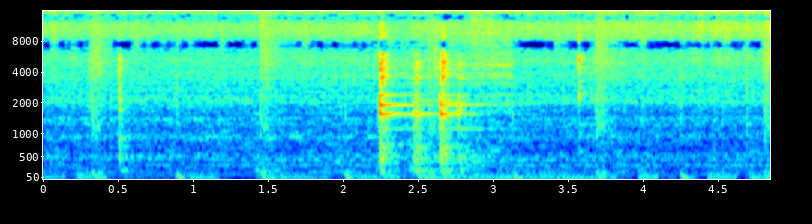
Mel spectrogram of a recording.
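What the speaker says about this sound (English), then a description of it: "Add the rest of the carrots to this pan." Carrots dropped into a hot pan for stuffed bell peppers, with a soft steady sizzle, scraping stirs and a couple of brief metallic clinks of utensil against pan.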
